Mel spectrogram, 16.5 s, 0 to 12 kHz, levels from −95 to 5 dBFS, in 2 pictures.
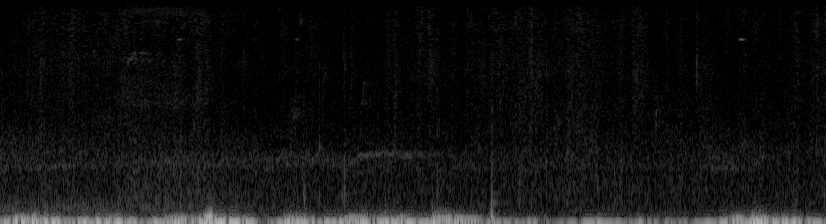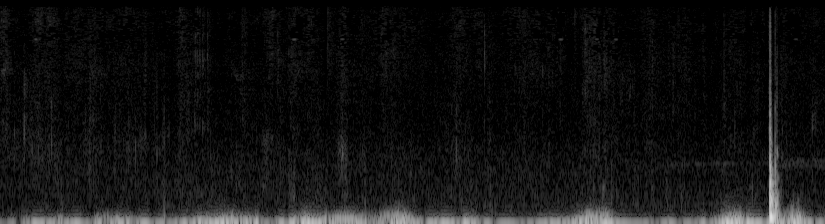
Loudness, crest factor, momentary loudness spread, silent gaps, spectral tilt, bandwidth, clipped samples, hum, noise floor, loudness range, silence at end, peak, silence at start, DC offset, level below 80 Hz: -33 LUFS; 28 dB; 20 LU; none; -8.5 dB/octave; 10 kHz; under 0.1%; none; -56 dBFS; 11 LU; 0 s; -6 dBFS; 0 s; under 0.1%; -38 dBFS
